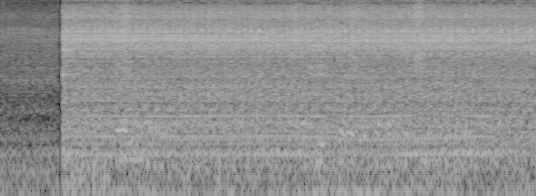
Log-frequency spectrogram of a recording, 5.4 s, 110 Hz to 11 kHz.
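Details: 2012 Tata Safari diesel engine starting with no fault codes and all dash warning lights out: it catches within a second and settles into a steady, even diesel clatter with no misses or knocks, a healthy idle.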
